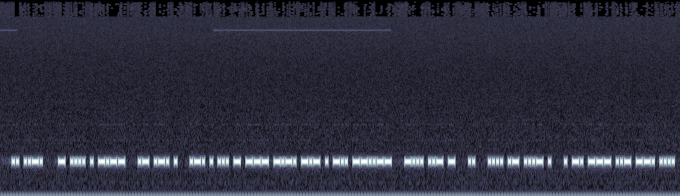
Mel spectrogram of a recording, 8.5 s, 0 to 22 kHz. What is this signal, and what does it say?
Morse code, heard as a keyed tone, about 48 wpm, 600 Hz. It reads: IF THEY ARE RESTOCKED, BUT I HAVE ENOUGH
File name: archived / CRSnet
